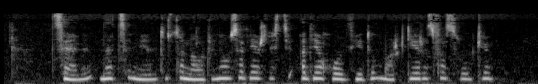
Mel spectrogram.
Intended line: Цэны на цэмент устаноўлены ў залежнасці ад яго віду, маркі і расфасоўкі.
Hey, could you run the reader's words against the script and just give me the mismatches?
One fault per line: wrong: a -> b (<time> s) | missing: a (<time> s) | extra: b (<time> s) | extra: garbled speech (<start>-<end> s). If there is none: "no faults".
no faults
